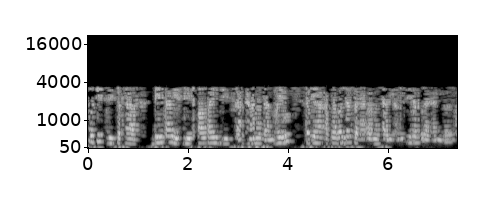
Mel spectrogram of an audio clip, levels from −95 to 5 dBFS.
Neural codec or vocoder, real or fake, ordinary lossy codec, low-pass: none; real; none; 3.6 kHz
